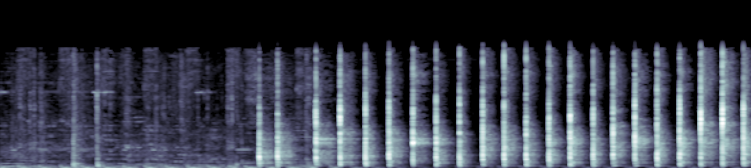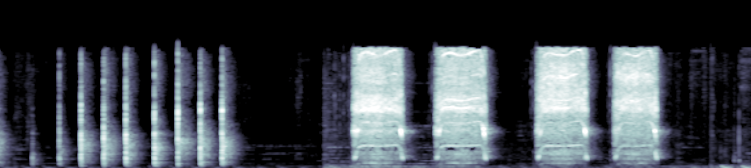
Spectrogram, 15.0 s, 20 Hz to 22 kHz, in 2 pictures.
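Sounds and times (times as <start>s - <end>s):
wooden mallet knocking on timber: 2.6s - 9.9s.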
